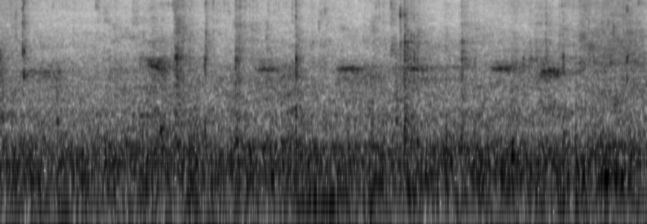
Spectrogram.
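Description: Close-miked mouth sounds of a person eating rice with fish by hand: chewing and wet lip smacks as many short clicks, with fingers mixing rice on a steel plate near the end.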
